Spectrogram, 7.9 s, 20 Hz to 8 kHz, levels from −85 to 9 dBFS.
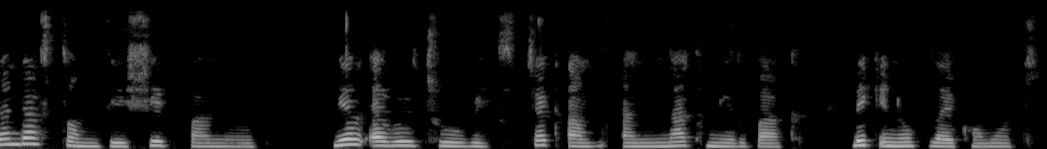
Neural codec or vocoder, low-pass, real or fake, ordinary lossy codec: none; 7.2 kHz; real; none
